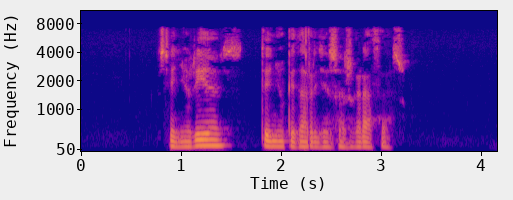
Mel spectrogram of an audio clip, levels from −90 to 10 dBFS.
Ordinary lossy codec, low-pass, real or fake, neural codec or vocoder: MP3, 64 kbps; 7.2 kHz; real; none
